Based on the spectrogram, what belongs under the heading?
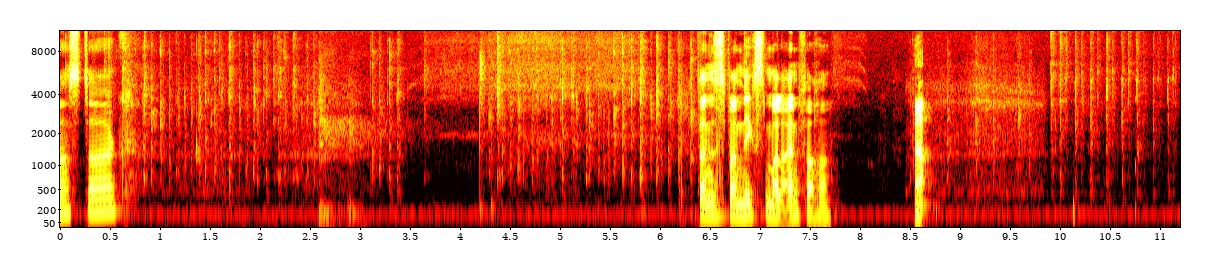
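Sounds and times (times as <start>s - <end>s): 
speech: 0.0s - 0.9s, 6.4s - 7.8s, 8.5s - 8.8s
typing notes on a computer keyboard: 0.7s - 6.7s, 8.8s - 11.1s.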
